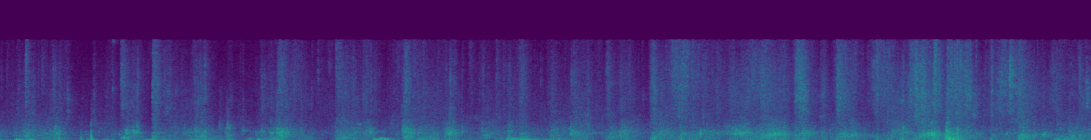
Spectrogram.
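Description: Footsteps and shuffling of a small group walking through a mine passage, an irregular run of scuffs and knocks, with faint voices in the background.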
